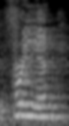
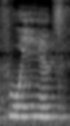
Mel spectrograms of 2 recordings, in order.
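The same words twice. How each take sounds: First: Slow, careful "friend" with a clear FR; correct friend. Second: "friends" as foo-WEE-ends; mispronounced friends. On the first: Storyteller asking children to repeat, "friend" said with clear fr. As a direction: sound out "friend" with its r. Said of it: "Can you say friend and not". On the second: Storyteller showing children the wrong way, "friends" as foo-WEE-ends. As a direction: draw out "friends" with w for r. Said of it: "and not friends". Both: Shown as a demonstration.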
